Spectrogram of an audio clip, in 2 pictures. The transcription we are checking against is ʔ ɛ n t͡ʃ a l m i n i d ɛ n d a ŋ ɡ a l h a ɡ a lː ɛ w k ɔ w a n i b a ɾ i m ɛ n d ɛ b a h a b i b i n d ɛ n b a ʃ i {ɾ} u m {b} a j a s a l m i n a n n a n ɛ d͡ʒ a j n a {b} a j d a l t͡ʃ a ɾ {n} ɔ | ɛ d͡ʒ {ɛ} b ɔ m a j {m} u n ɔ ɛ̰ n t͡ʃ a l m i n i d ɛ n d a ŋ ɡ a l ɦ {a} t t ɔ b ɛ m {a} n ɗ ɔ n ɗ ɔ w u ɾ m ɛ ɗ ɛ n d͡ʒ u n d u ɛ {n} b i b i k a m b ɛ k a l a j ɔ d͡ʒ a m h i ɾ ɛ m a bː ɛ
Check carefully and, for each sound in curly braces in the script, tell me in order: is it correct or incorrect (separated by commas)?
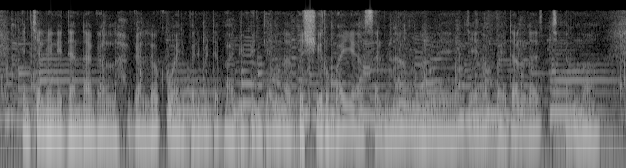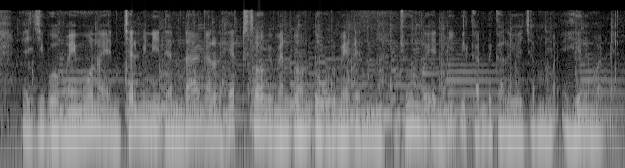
correct, correct, correct, correct, incorrect, correct, incorrect, incorrect, correct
